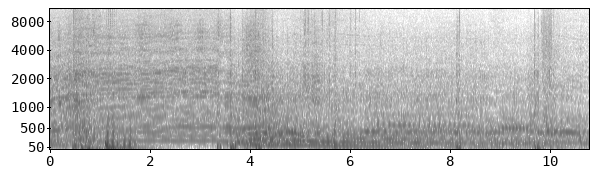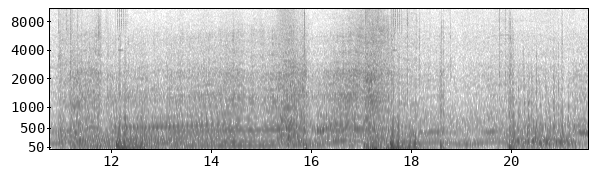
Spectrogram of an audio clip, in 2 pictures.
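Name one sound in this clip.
A sports car engine roars steadily at high speed, its pitch shifting as it changes gear.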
